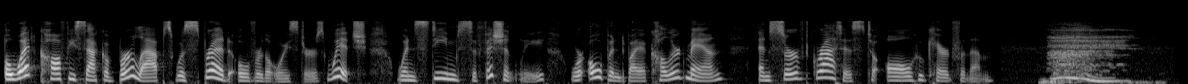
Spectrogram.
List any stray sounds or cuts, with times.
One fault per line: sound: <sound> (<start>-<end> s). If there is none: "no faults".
sound: sigh (10.4-11.7 s)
